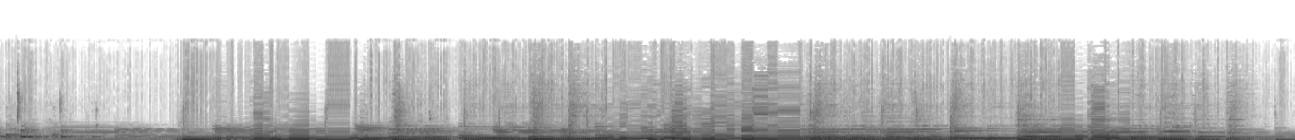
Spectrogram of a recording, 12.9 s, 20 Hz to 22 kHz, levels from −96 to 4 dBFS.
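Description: From start to finish, a filter restarted on every block puts a buzz at 100 Hz under the sound, which fits blocks of 10 ms. Each block begins from zero state and adds a small tick. The buzz rises and falls with level, and nothing is lost.

From 2.22 to 3.68 s, 6.06 to 8.00 s and 10.61 to 11.30 s, the audio turns robotic, with a rigid metallic tone at 188 Hz. This is likely repeated short buffers of about 5.3 ms standing in for audio that arrived too late. Unlike the steady block buzz, this pitch is higher, and the sound in these stretches is essentially all repeats.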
